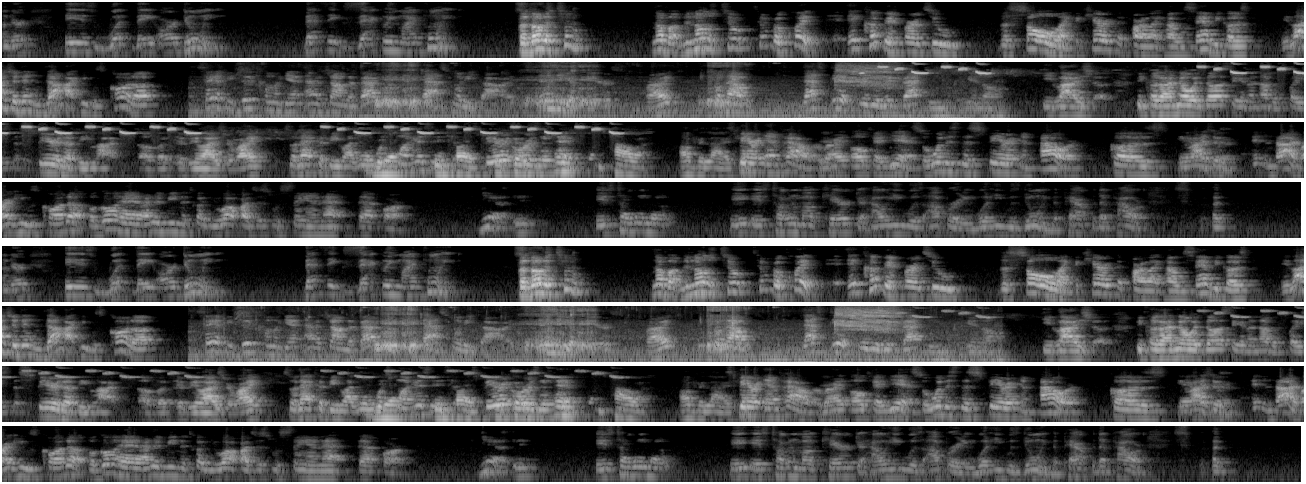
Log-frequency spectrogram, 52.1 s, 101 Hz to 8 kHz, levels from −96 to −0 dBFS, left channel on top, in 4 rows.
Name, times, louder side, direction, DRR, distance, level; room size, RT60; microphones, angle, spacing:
voice 1, 0.0-2.2 3.0-4.5 5.1-5.4 6.9-7.1 37.8-38.4 43.8-44.3 45.0-45.7 46.3-51.2, right 1 dB, 35° right, 1.1 m, -49 dB
voice 2, 5.2-5.8 6.5-9.5 10.0-12.4 12.8-14.5 15.0-19.1 19.5-19.7 20.1-20.5 21.0-23.0 23.4-24.1 24.5-28.6 28.9-30.5 30.9-31.7 33.4-36.8 37.1-37.6 37.9-38.2 38.5-43.0, equal, 65° right, 1.7 m, -37 dB
sound 1, 14.9-23.0, right 5 dB, 85° right, 0.5 m, -41 dB
sound 2, 21.6-22.9 25.0-28.0 29.2-32.3, left 14 dB, 90° left, 0.3 m, -31 dB
voice 3, 29.7-30.0 30.4-31.3 31.6-31.8 32.2-32.5 32.8-33.3 34.2-34.4, left 3 dB, 25° left, 0.4 m, -36 dB
3.8 x 2.3 x 3.7 m
head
